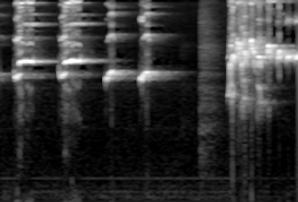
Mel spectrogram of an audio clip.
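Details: Short Raja Teler passage from an orange-headed thrush (Anis Merah): four piercing downslurred whistles, then a loud harsh rasping burst, over faint hum.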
